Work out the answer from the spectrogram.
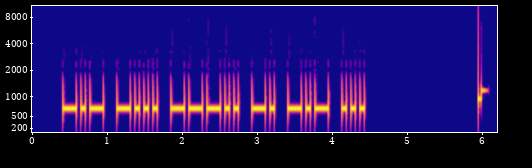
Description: Morse code, heard as a keyed tone, about 20 wpm, 700 Hz. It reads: KB8NKS
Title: USA Call Signs Repeated 3x 20wpm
